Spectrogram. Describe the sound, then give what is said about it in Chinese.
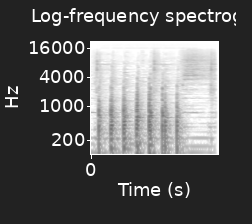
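A rapid run of about seven firm knocks on the door of the little turtle's house, made by two story characters knocking together, evenly spaced and fairly loud, each a sharp thud with a short ring, then a brief quiet tail with no voices. “小趣和甜甜一起敲起了门，”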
